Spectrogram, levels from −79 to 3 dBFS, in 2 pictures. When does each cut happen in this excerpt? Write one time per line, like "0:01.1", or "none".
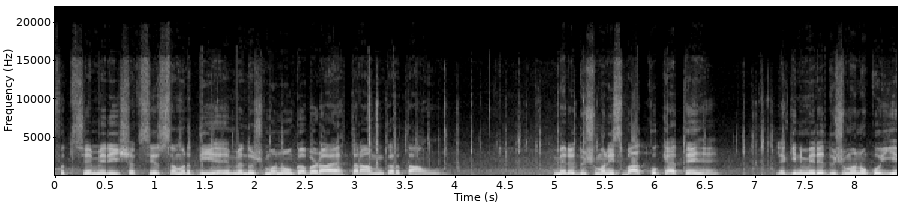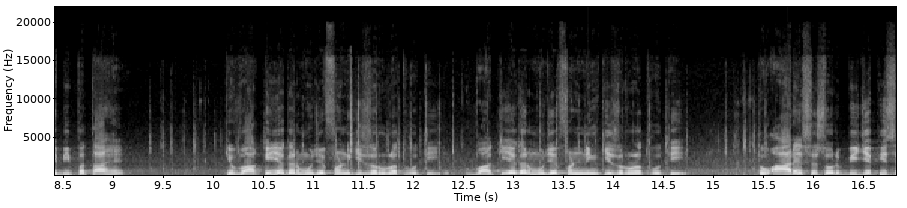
none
